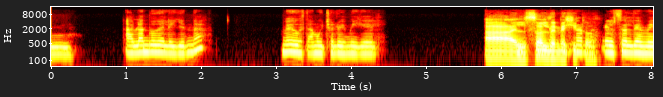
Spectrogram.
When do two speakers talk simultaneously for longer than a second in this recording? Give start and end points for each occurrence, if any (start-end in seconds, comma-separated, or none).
6.2-7.4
